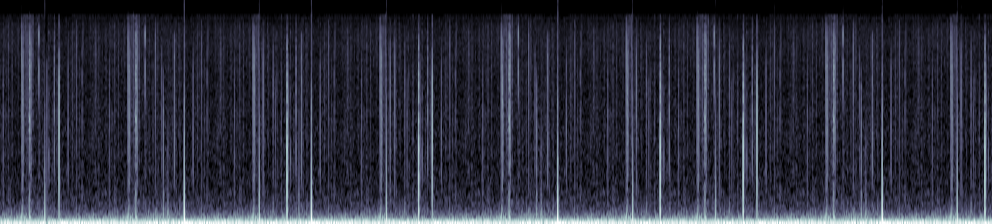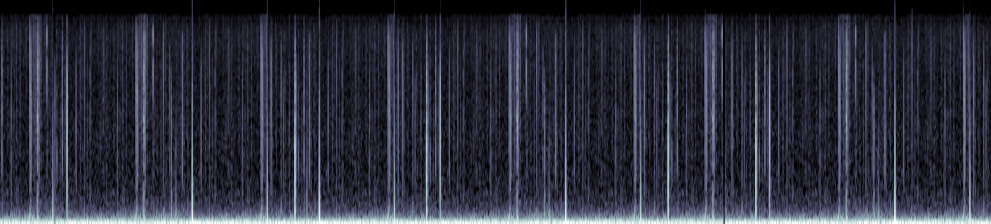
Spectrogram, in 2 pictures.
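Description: Crackling static over a steady deep hum, with irregular sharp crackles several times a second.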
